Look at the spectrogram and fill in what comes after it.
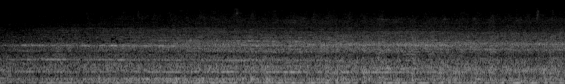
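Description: Electric multiple-unit local train passing close by, a steady rumble of wheels on rail with thin high-pitched tones running through it, growing a little louder over the first second.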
